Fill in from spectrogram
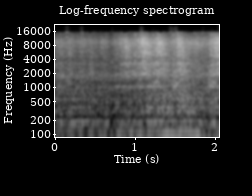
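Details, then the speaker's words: Cold start of a 1963 Chevy 1-ton flatbed truck with no choke after sitting overnight at about 48°F, throttle feathered to keep it running; lumpy, wavering rough idle, engine not happy until heat builds. "No choke, so you gotta feather the throttle a little bit. That's pretty damn good for sitting overnight. You can hear she's not happy."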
